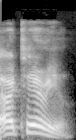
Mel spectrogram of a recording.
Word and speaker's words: arterial: You said it right, arterial.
